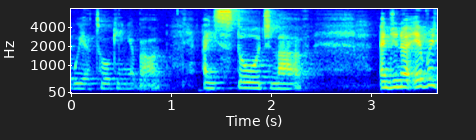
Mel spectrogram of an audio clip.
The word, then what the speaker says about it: storge: And so storge love, I'm going to spell that for you, S-T-O-R-G-E, is a Greek term.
